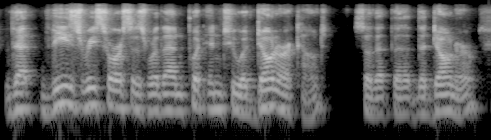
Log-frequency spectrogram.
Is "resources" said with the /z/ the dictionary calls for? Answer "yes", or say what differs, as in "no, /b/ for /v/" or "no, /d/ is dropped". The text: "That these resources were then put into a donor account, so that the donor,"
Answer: yes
